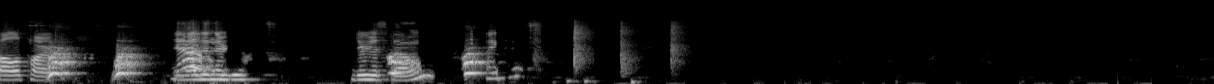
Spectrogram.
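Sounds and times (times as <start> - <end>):
speech: 0.0 - 2.8, 3.5 - 6.0
dog barking: 0.5 - 1.6, 3.9 - 5.0
dogs yipping and whimpering: 0.5 - 2.2.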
